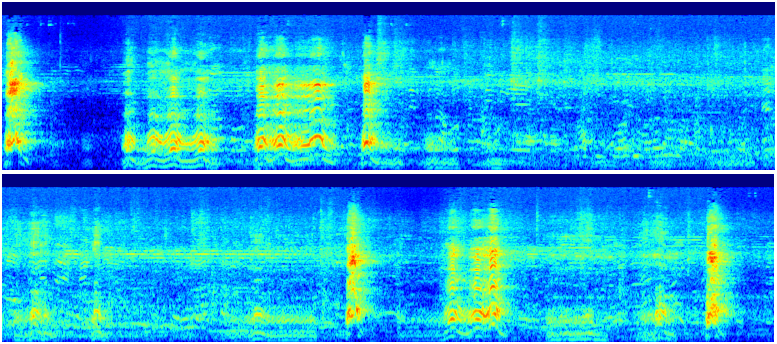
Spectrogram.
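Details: Japanese Shiba Inu dog giving sharp single barks scattered through the recording, a burst near the start and a cluster late on, with people talking steadily in between.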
